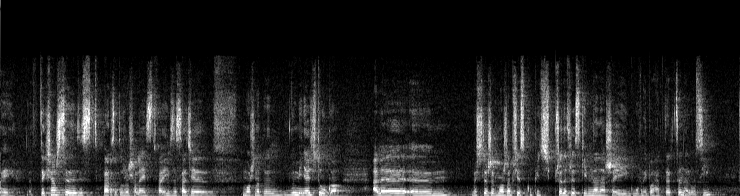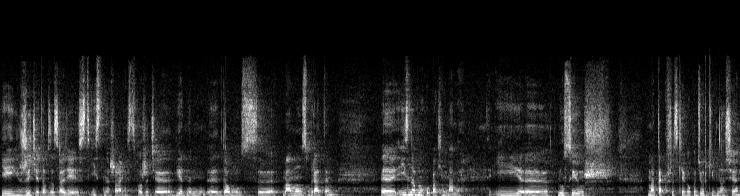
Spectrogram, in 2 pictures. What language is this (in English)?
Polish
